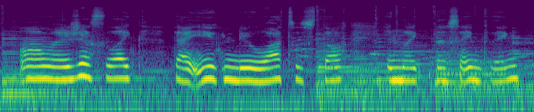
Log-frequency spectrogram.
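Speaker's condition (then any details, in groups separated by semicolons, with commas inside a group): Friedreich's ataxia; degenerative neuromuscular disease; falls, clumsiness, still plays sports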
